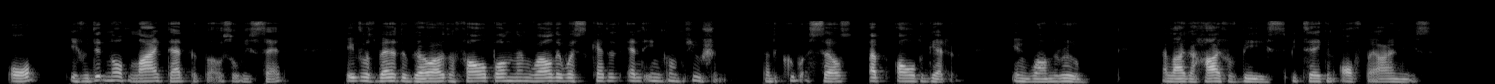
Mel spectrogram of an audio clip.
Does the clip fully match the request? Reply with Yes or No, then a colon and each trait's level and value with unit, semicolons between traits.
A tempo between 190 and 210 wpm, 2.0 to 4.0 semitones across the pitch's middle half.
Yes: average, 195 wpm; narrow, 2.5 semitones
